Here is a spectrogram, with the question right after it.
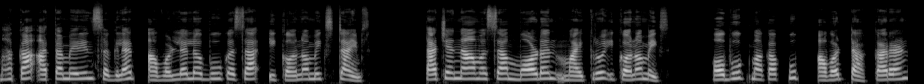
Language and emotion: Goan Konkani, neutral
